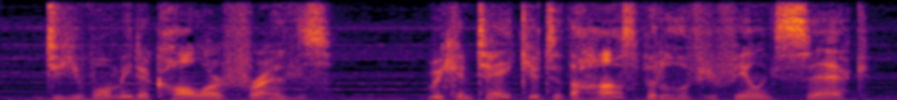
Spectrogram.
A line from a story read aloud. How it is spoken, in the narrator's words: I said in a worried voice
